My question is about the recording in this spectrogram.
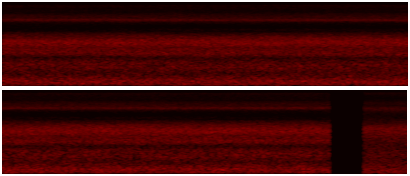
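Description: Steady rush of a creek waterfall spilling into a pool. It breaks off for a split second near the end, then a similar rush of water resumes.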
